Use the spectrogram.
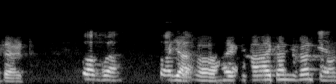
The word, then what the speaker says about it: foie gras: There is a French name, I can't pronounce it correctly. It's called Fulgra or something like that. Foie gras.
